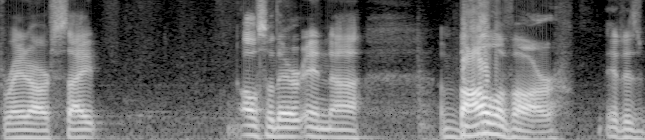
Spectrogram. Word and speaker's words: Bolivar: Also there in Bolivar. It is Bolivar, not Bolivar.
